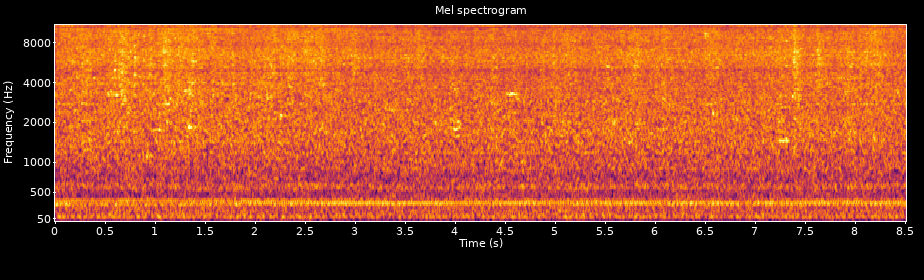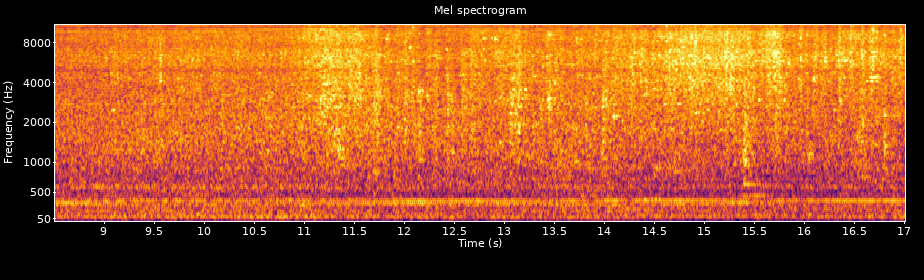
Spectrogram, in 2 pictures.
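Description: A large industrial shredder hums and drones steadily.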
